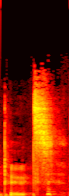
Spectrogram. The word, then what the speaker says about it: Poots: Vivarium stars Jesse Eisenberg and Imogen Poon. – Imogen Poots.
